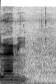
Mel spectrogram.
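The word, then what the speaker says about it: lemme: Next contraction है लेमी को आप क्या लिख सकते हैं, लेट me, correct pronunciation लेमी।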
